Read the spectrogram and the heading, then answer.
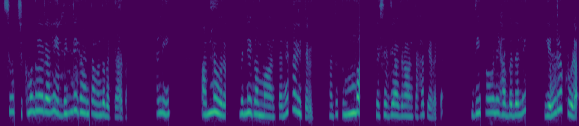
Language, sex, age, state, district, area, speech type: Kannada, female, 18-30, Karnataka, Chikkamagaluru, rural, spontaneous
